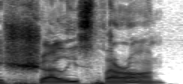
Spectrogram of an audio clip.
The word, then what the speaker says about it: Charlize Theron: And they're kind of like a superhero squad led by Charlize Theron. Ooh. I believe is the proper pronunciation.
